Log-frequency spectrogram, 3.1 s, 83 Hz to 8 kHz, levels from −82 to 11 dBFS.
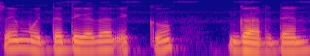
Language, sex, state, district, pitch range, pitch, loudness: Chakma, male, Tripura, Unakoti, 130-145 Hz, 135 Hz, -19 LUFS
